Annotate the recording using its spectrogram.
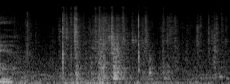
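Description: Domestic pigeons cooing, low and faint, among a few short clicks and rustles.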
